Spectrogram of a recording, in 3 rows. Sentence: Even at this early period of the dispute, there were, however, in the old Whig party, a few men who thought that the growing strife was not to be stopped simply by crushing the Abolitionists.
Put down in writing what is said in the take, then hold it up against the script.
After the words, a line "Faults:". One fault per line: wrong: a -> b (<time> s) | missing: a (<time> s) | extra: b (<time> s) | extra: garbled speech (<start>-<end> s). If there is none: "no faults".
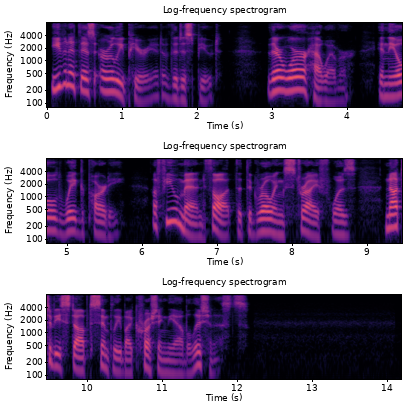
Even at this early period of the dispute, there were, however, in the old Whig party, a few men thought that the growing strife was not to be stopped simply by crushing the Abolitionists.
Faults:
missing: who (6.8 s)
